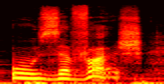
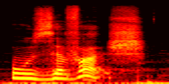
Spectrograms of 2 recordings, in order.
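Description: Both takes have the same delivery.

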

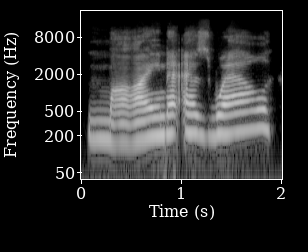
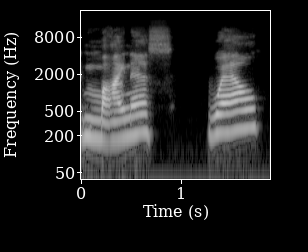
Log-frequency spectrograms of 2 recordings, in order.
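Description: First: The first word ends with an n sound. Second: The first word sounds like the word minus. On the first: "people started saying mine as well" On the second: "There's another one that people say"

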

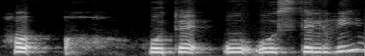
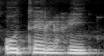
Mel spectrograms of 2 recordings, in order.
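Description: First: The word is said with an English pronunciation. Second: The word is said with a French pronunciation. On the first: "en anglais? You're going to have to help me with my English pronunciation" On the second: "In French, it's"

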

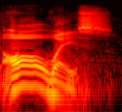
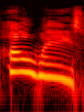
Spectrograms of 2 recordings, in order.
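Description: First: It is said in a deep, bassy voice. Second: It is said in a light, thin voice.

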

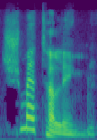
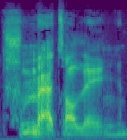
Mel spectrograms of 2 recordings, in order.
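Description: First: The word sounds soft and gentle. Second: The word sounds harsh and angry.

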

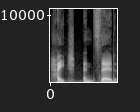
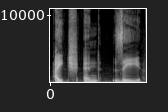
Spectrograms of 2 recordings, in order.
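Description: First: The letters are said the Australian way. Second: The letters are said the American way.

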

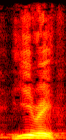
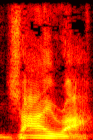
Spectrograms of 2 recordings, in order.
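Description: First: The name is said in a Hebrew way. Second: The name is said in an English way. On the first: "in the real pronunciation in the Hebrew is Yahweh Yireh" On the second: "it's Englishized, and we say Jireh"

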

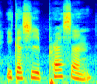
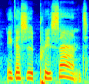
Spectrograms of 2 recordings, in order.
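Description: No difference in how they are said.

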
